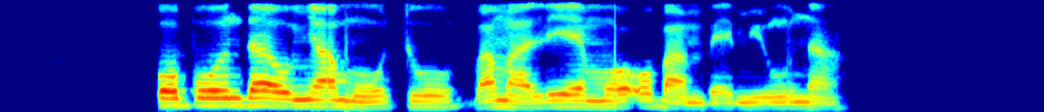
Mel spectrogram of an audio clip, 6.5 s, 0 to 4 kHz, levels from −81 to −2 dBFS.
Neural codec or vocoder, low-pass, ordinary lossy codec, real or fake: codec, 16 kHz, 6 kbps, DAC; 3.6 kHz; AAC, 32 kbps; fake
